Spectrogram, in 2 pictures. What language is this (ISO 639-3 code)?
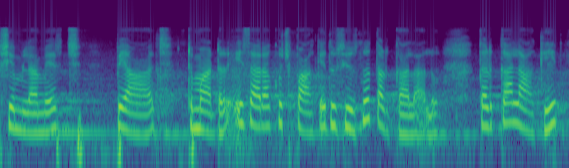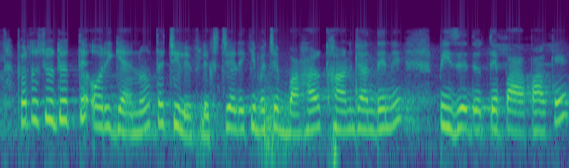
pan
